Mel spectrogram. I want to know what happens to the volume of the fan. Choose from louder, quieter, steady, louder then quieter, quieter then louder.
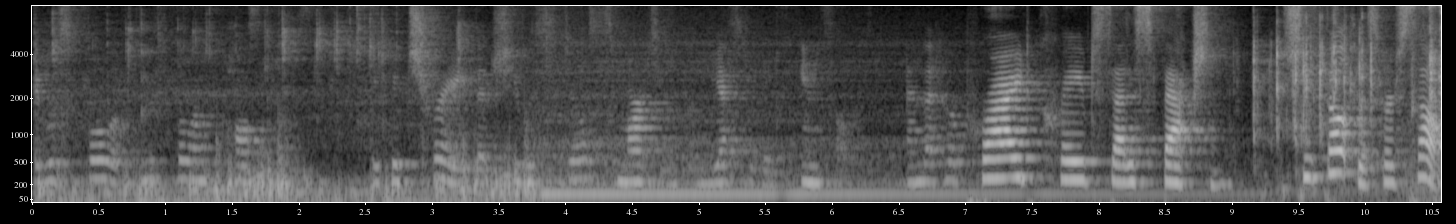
quieter.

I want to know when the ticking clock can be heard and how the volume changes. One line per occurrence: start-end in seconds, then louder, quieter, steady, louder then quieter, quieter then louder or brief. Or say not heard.
not heard.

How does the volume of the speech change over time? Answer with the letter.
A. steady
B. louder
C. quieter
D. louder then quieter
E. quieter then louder
B.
